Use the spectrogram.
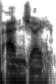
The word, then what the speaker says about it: Andrzej: not please correct me you're close enough it's anj anj okay fantastic fantastic we're we're both we both have polish background so I'm I'm trying my best but of course I don't speak Polish either so so yeah you got mfi right it's anj is the one that gets everyone they they all kinds of pronunciations yeah the r and the Zed um that kind of pronunciation is not an easy one no no so Andre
